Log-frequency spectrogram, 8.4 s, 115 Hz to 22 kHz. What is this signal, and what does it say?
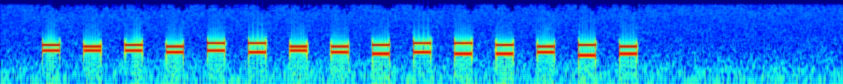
DTMF, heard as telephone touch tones, dialled by machine, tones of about 170 ms. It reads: 0*07#9*75965724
